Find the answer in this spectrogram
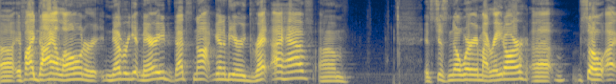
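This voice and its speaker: The voice is raised and projected, with a bright, sharp tone. It moves at a fairly slow pace with ordinary pitch variation. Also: man, high pitch for a man. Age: 40s. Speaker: YouTuber streaming a livestream. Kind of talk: casual livestream chat. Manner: halting, many fillers.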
